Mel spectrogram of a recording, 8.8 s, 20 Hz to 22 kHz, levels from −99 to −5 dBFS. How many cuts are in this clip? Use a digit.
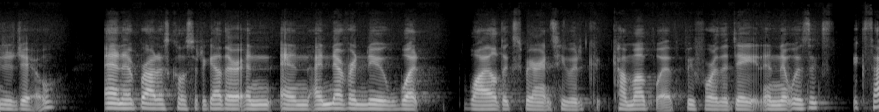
0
